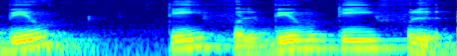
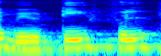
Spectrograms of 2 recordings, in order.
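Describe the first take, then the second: First: beautiful slowly split into three beats, ब्यू-टी-फुल; syllable by syllable. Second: beautiful run together more quickly. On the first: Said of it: "ये तीन बार में बोला है". (Beautiful को तीन हिस्सों में तोड़कर धीरे बोलें) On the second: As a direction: say beautiful in one quicker go, syllables still audible. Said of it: "ऐसे भी जल्दी बोलिए". (ब्यूटीफुल को जल्दी से एक साथ बोलें) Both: Shown as a demonstration.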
